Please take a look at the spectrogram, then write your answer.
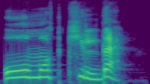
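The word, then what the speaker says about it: Aamodt Kilde: Ja, och sen fick jag tips av samma tjej som handlar om den norska störtloppsåkaren Åmot Kilde. Uttalas det så, va? – Ja.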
